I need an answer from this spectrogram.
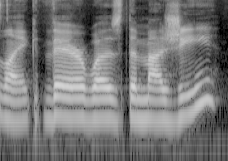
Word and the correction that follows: Majlis: Am I pronouncing Majlis. – That correct? Majlis.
